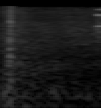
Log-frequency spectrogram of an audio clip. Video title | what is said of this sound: 干姐姐出手大方，豪送价值五万元的大头，还是大珍版本【小闫打铁镯】 | o som de prata e cobre não é o mesmo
